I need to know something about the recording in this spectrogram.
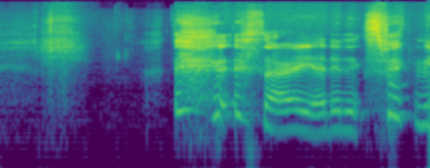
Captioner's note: laughing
